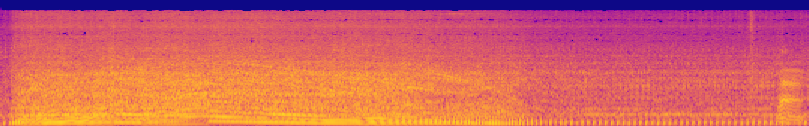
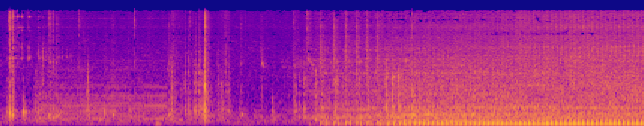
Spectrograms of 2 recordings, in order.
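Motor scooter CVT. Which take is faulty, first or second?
second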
